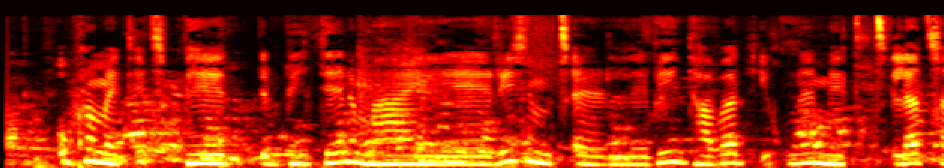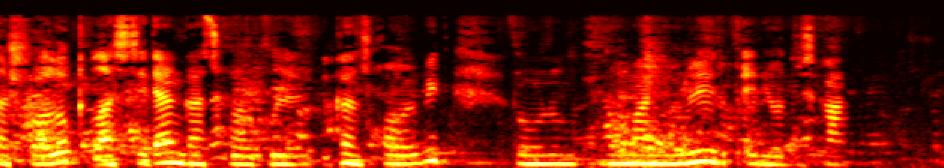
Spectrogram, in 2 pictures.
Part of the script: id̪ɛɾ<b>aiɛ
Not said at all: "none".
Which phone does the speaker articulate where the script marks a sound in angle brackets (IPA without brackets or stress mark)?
m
